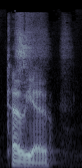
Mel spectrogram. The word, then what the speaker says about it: Toyo: It's not a yo-yo. Toyo.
